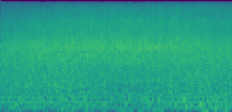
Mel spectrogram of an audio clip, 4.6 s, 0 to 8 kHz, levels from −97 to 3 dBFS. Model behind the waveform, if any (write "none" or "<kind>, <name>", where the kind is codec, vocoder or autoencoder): vocoder, Vocos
